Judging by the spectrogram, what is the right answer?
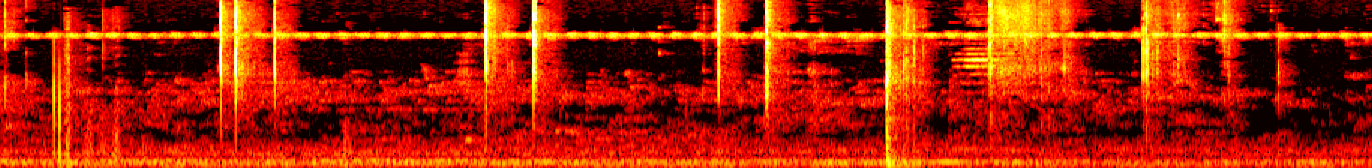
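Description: Short, sharp clicks and a brief crinkle from a knife tip piercing cling film stretched over a plastic popsicle mould, coming at irregular intervals, the loudest about six seconds in. Under them runs a steady low hum with a faint high whine.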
